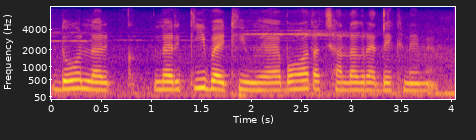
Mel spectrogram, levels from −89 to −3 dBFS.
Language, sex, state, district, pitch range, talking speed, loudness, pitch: Maithili, female, Bihar, Supaul, 200-220 Hz, 180 wpm, -17 LUFS, 205 Hz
